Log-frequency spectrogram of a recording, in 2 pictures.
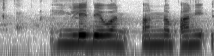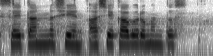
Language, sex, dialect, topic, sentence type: Marathi, female, Northern Konkan, agriculture, statement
